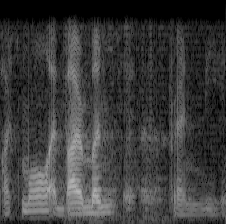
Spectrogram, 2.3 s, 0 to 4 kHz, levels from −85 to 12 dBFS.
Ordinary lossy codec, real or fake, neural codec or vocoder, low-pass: none; real; none; 3.6 kHz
